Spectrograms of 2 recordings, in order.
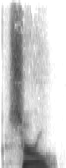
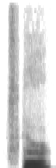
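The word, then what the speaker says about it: Searle: The last one by Sara. That is how you pronounce Surl Surl.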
